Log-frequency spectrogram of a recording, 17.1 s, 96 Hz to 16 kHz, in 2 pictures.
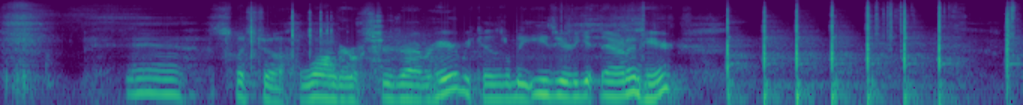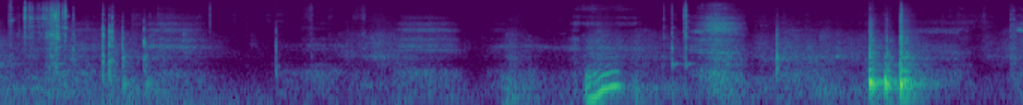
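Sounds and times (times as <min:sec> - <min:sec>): screwdriver clicking on metal: 0:06.8 - 0:09.6, 0:14.1 - 0:14.4
screwdriver scraping metal sleeve: 0:07.1 - 0:09.6, 0:14.0 - 0:14.4
person grunting: 0:13.4 - 0:13.8.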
